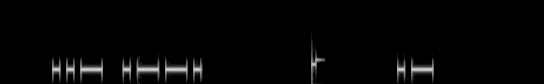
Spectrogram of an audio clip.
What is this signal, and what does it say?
Morse code, heard as a keyed tone, about 17 wpm, 700 Hz. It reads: UP A
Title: Sentences from Top 100 Words - New Word Drill - 17wpm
